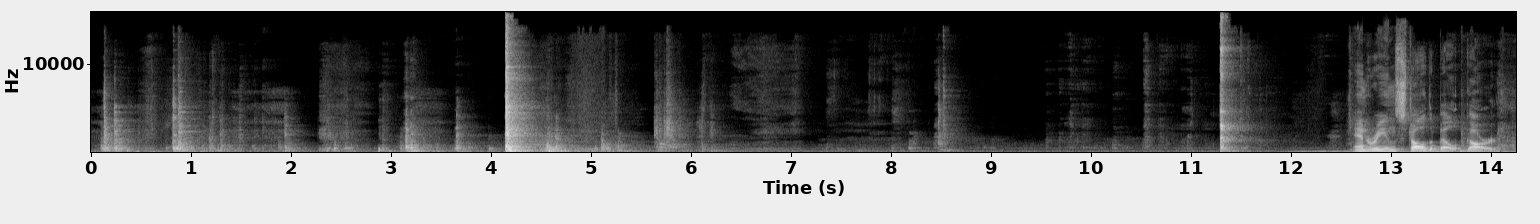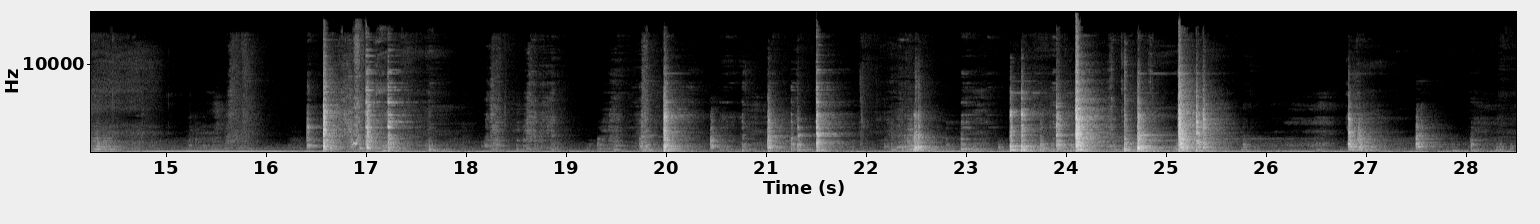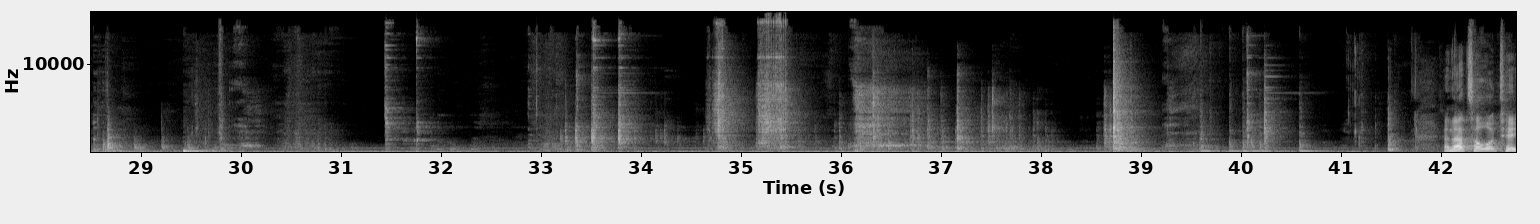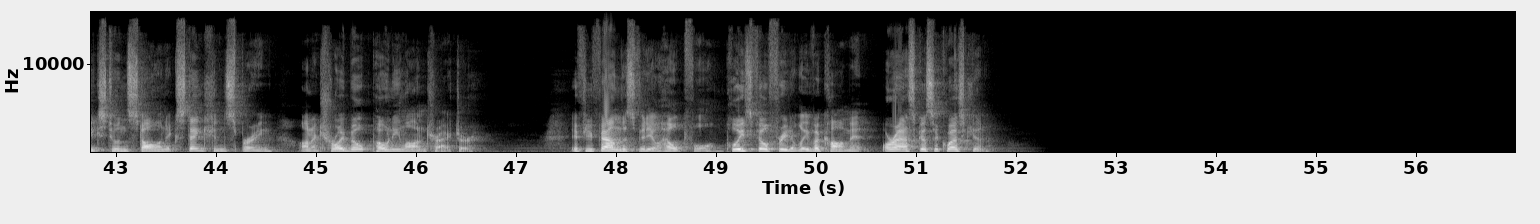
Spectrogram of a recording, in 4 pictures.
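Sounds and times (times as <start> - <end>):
steady low hum: 0.0 - 50.8.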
